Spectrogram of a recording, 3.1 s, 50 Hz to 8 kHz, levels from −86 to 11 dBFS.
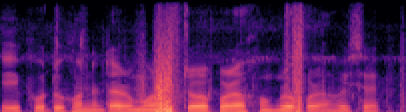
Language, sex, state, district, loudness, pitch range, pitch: Assamese, male, Assam, Sonitpur, -19 LUFS, 125-140 Hz, 135 Hz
